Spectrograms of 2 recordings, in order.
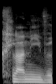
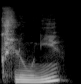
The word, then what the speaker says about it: Cluny: Aus Clunny wird Clooney, der kleine Junge.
